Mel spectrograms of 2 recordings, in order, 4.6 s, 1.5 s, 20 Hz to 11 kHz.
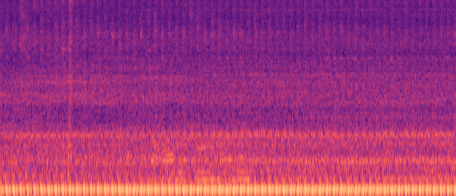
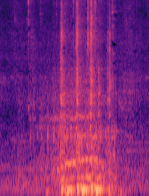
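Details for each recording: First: Yamaha Aerox 155 v1 keyless scooter idling steadily with an even low putter of about two pulses a second and no misses, after a no-start with error 12 (CKP sensor problem) was repaired; the error 12 still shows on the display. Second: Yamaha Aerox 155 v1 Keyless scooter showing error 12, CKP sensor problem: brief starter cranking, the engine spinning over without catching; rat-chewed wiring found but not the cause.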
